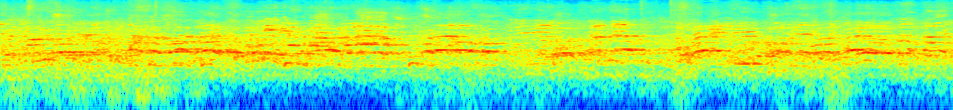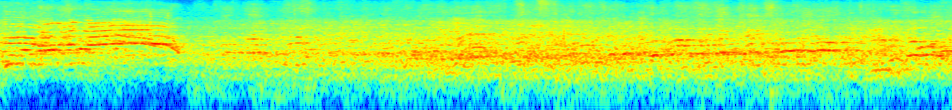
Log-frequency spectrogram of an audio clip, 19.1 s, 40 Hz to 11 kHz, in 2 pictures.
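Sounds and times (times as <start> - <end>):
crowd shouting in large hall: 0.0 - 19.0.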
